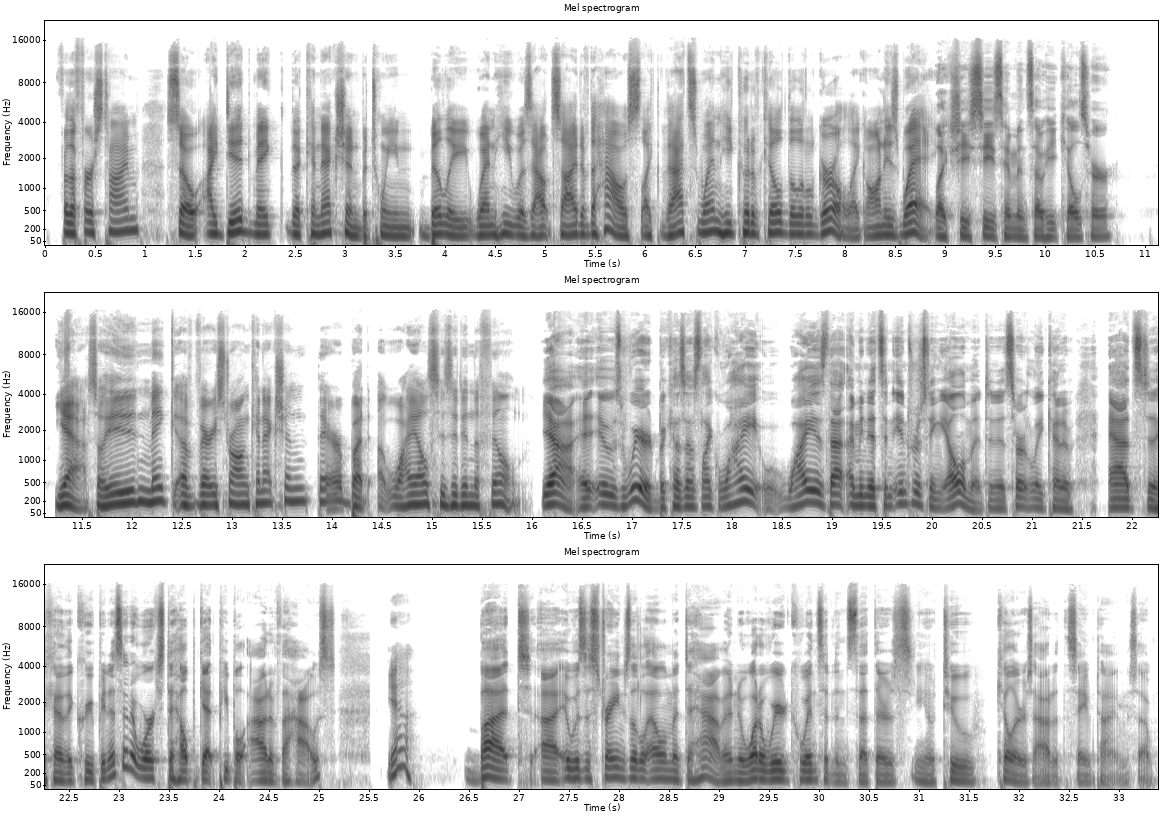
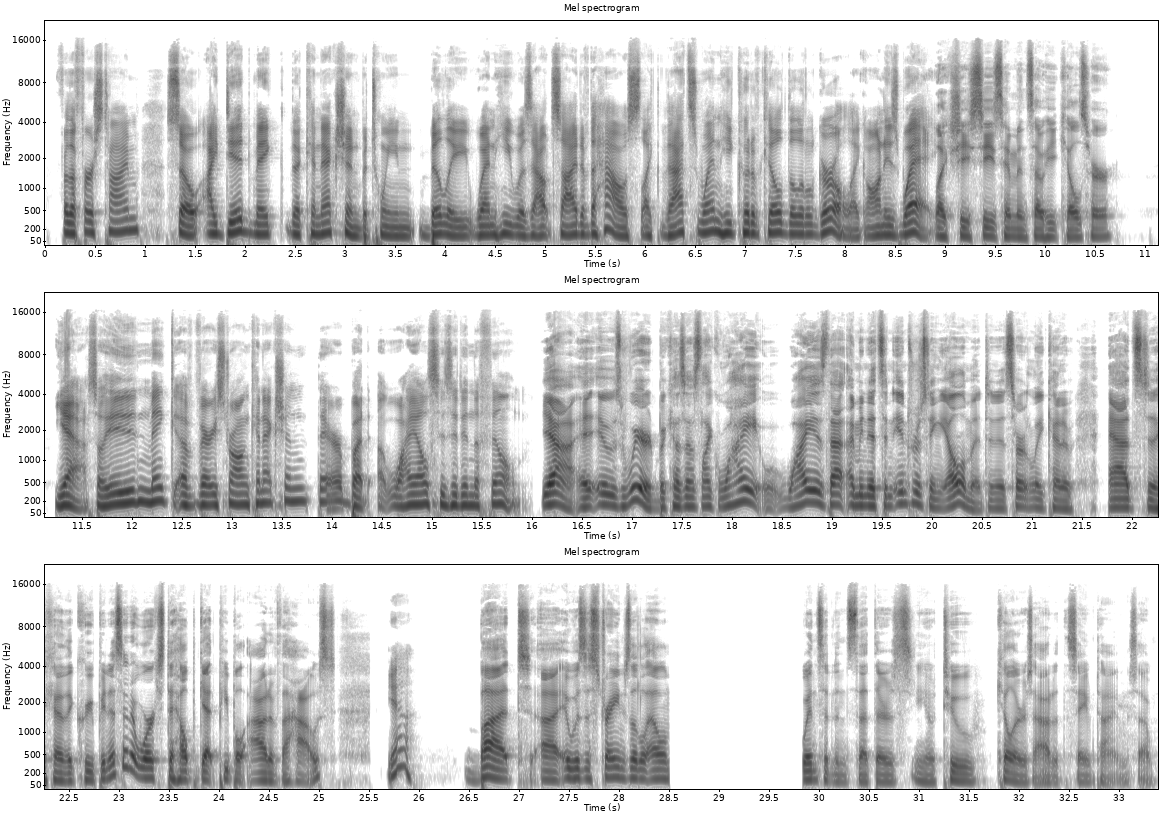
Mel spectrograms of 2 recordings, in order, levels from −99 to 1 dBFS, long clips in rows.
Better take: first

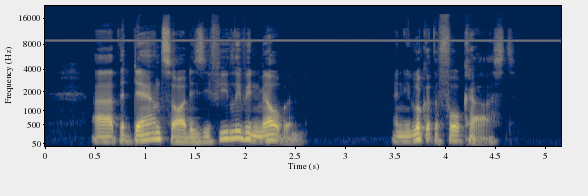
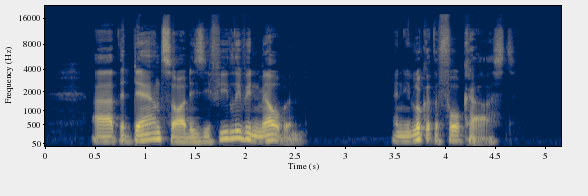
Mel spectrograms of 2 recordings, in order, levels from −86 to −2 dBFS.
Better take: second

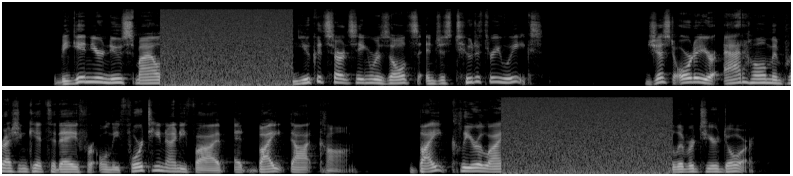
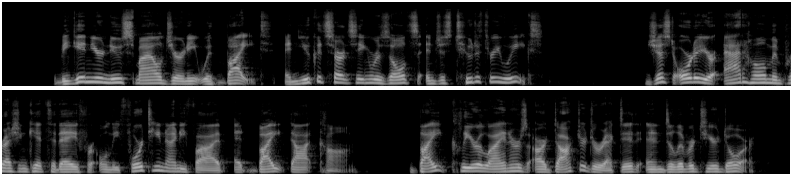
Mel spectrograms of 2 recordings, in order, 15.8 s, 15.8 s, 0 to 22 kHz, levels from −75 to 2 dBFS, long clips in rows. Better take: second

